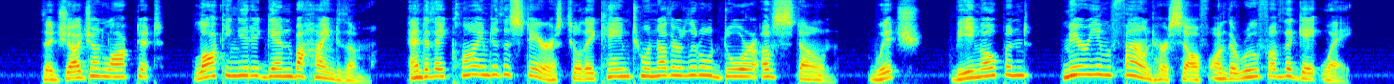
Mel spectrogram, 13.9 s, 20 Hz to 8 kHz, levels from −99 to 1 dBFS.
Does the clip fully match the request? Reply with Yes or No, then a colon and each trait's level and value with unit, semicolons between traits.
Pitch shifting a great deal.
Yes: wide, 7.1 semitones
